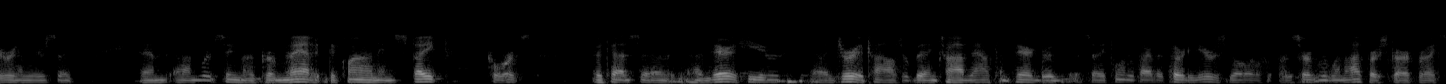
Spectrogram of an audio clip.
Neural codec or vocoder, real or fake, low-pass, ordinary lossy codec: codec, 16 kHz, 0.5 kbps, X-Codec, HuBERT features, trained on general audio; fake; 7.2 kHz; AAC, 16 kbps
